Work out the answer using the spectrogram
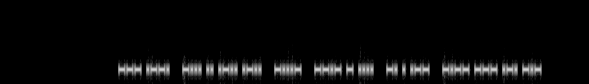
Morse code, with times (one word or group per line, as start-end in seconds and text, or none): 1.2-1.7 OP
1.8-2.6 BILL
2.8-3.0 <BT>
3.2-3.7 QTH
3.9-4.3 NEW
4.4-5.4 YORK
